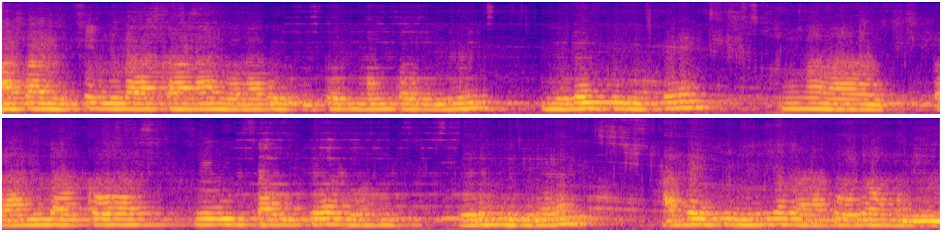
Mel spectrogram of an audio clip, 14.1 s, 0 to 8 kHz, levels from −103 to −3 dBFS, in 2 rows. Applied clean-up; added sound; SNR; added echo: neural separator model SepFormer DNS4.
